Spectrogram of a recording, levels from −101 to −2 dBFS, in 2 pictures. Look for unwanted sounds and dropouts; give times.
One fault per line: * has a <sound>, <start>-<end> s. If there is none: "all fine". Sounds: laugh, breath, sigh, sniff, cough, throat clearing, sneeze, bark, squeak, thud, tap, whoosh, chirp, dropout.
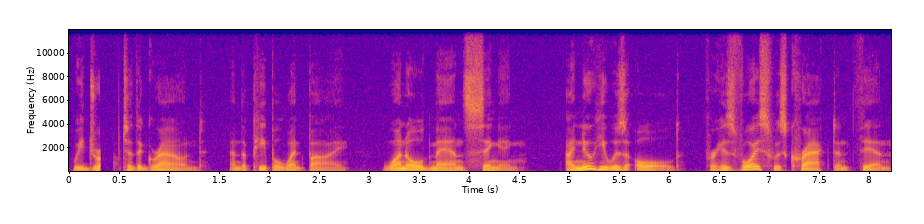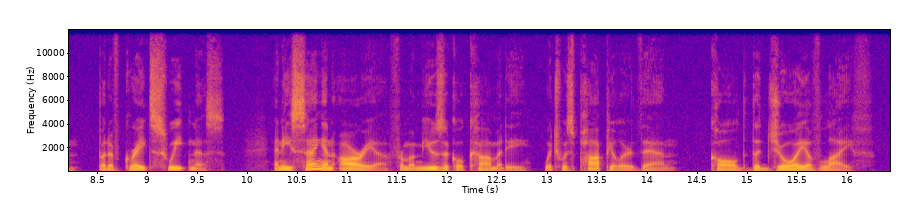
* has a dropout, 0.3-0.4 s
